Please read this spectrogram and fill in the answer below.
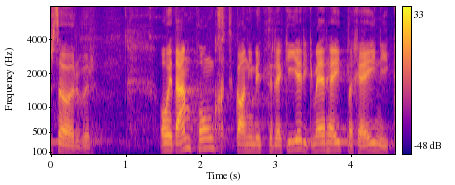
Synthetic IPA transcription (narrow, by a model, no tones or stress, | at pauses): sœːɾvəɾ | oɪd̪æmpʰʊŋkχt̪kɑnimɪtd̥ərːɛɡ̥iəɾiɡmeːɾɦɛɪt̪ləχɛɪnik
